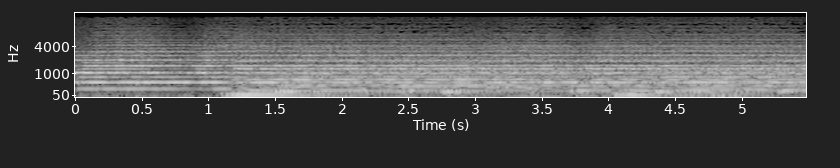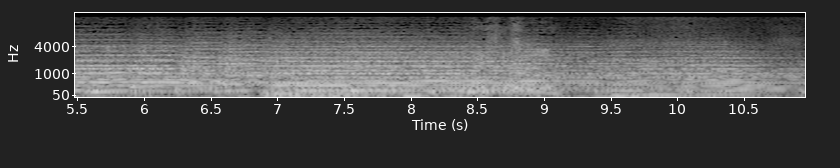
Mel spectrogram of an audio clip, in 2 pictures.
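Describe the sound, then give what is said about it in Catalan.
A full orchestra plays a loud, sustained passage of an opera overture, rich held chords over strong repeated bass accents, continuous with no voices. “escoltem l'obertura de Nabucco”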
